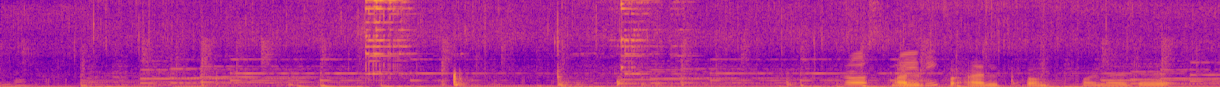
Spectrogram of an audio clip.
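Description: Diced vegetables sizzling in butter and olive oil in a pan over a gas flame, stirred with a wooden spatula that scrapes the pan. There are sharp scrapes or clinks about two and three seconds in.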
